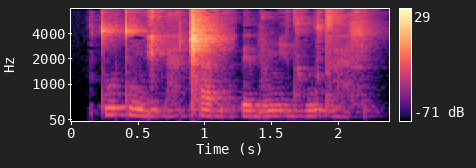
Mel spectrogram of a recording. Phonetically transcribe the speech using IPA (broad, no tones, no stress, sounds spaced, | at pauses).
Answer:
tʷ i tʷ e ŋ ɡ i ʔ æ̤ ǁ æ b o̤ ʔ e b u ɲ i dʱ u d l æ̤ ɬ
